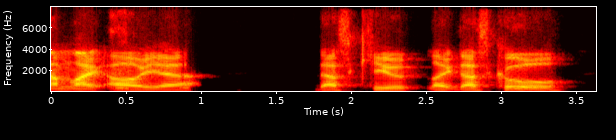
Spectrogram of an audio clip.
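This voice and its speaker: The speaker talks loud at a fairly slow pace. The tone is animated. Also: man. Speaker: podcast host. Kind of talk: casual chat. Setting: live stream.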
